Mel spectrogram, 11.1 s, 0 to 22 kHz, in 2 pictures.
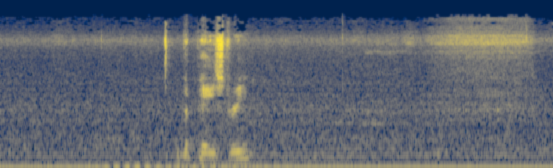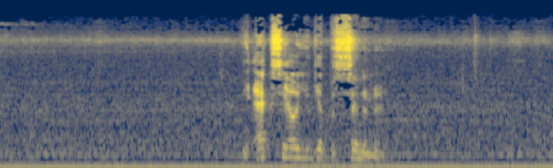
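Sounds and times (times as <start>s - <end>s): electric fan whooshing: 0.0s - 11.0s
faint high hiss of vape: 4.3s - 5.4s.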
